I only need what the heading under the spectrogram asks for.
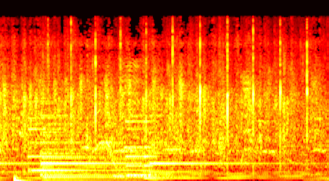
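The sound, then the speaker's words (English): An audience claps their hands to the Lord in a steady, dense wash of applause, with sustained organ chords droning underneath throughout. “I think you ought to clap your hands to the Lord.”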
